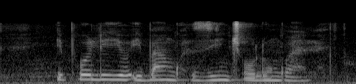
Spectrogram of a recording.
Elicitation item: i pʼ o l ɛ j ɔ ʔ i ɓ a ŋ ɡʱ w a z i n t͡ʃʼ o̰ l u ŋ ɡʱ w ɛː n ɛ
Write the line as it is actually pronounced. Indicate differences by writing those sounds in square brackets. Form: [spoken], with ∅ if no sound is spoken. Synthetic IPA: i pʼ o l [i] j ɔ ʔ i ɓ a ŋ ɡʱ w a z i n t͡ʃʼ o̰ l u ŋ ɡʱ w [aː] n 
